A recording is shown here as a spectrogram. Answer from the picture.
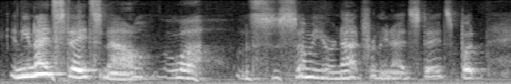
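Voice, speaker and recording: A woman with an American accent speaks in a high pitch. Audible room echo and noticeable background noise surround her voice. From Boston. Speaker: economics professor. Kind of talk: lecture.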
